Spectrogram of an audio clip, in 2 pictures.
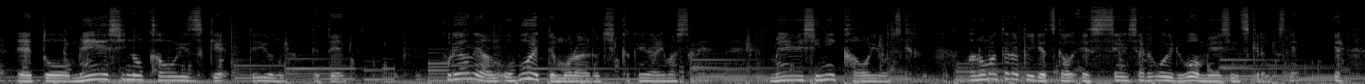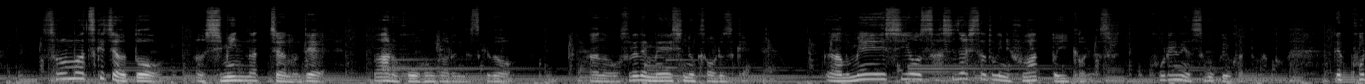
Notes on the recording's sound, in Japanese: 車の中から配信中。スマホのマイクが逆になってて撮り直した回。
